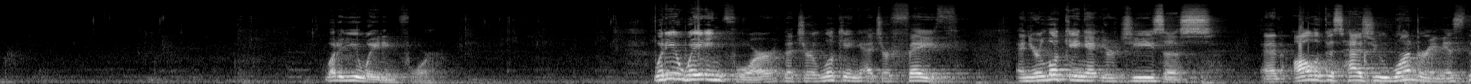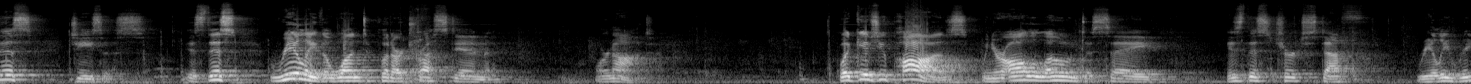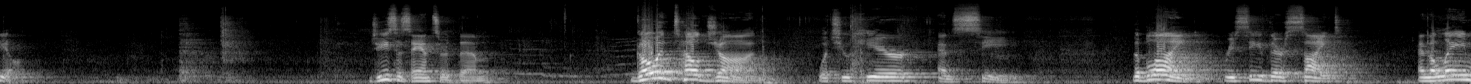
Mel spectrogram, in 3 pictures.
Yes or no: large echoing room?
yes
